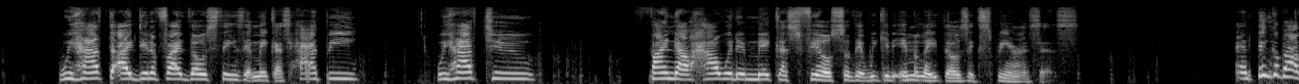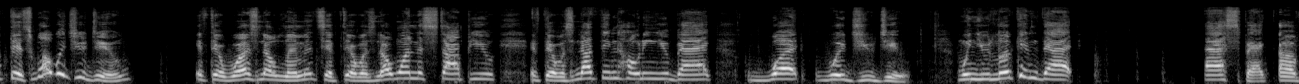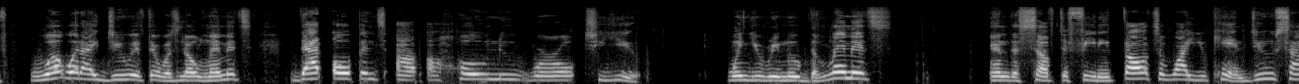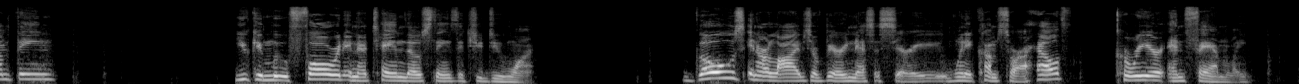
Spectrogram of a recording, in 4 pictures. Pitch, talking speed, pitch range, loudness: 220 Hz, 150 wpm, 185-255 Hz, -18 LUFS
